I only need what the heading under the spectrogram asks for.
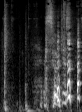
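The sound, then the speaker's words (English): An enormous puppy squeaks along with her squeaky hedgehog toy, giving a quick cluster of short, high-pitched squeals and chirps in an irregular burst, fairly soft overall. “the squeaking is the puppy. Enormous puppy and her hedgehog toy.”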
